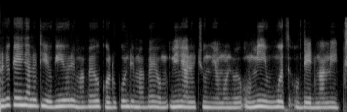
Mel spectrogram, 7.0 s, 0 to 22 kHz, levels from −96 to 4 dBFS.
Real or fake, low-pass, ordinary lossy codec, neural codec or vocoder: fake; 10.8 kHz; Opus, 16 kbps; autoencoder, 48 kHz, 32 numbers a frame, DAC-VAE, trained on Japanese speech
